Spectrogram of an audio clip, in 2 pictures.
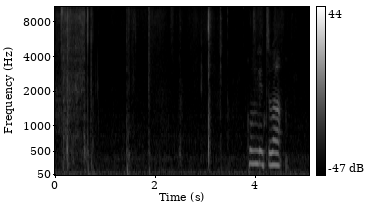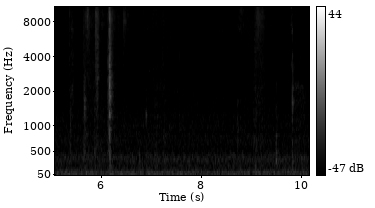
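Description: Book pages rustle and flip.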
